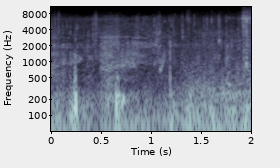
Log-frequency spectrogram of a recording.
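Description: Wind buffeting the microphone as a steady low noise, with two short soft thumps in the first second.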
